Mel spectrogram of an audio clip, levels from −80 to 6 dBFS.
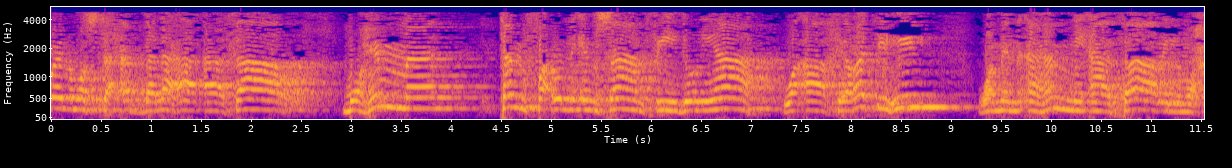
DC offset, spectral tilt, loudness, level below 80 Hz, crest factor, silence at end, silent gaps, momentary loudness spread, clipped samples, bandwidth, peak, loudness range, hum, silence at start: under 0.1%; -6.5 dB/octave; -10 LUFS; -44 dBFS; 10 dB; 0 s; none; 5 LU; under 0.1%; 5.4 kHz; 0 dBFS; 1 LU; none; 0 s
